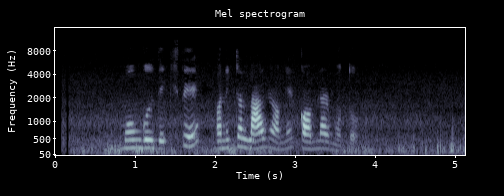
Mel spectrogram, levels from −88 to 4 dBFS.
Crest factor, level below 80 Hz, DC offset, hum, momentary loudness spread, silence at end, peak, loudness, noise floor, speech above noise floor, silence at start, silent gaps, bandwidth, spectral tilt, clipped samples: 22 dB; -60 dBFS; under 0.1%; none; 23 LU; 0 s; -6 dBFS; -26 LUFS; -48 dBFS; 23 dB; 0.35 s; none; 8.8 kHz; -7.5 dB/octave; under 0.1%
